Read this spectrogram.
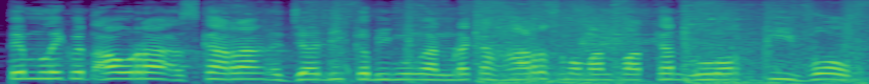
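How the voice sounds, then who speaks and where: A man's voice: sits high, little pitch movement, fairly quick. A man with an Indonesian accent explaining tactics as an analyst during live esports commentary. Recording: loud music behind the voice. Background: music.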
